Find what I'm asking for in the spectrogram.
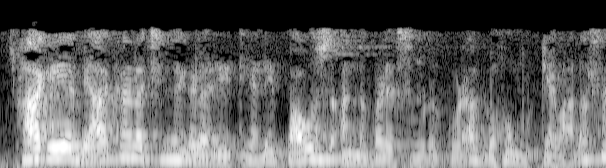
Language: Kannada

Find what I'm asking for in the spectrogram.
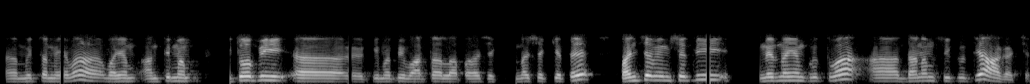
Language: Sanskrit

